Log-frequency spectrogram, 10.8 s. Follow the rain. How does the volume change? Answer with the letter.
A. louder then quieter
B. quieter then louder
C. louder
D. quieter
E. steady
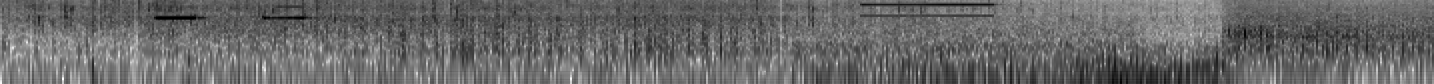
D.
